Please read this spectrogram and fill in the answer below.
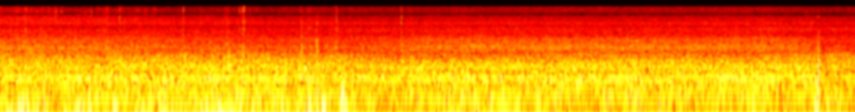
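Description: Wind buffeting the microphone: a steady, rumbling rush of noise. Two short sharp knocks cut through it, one about three seconds in and one near the end.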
